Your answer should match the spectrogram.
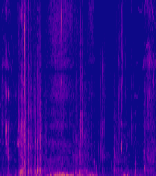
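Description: Crisp, crackly crunching of potato chips being bitten and chewed, a rapid irregular series of sharp bites with no voices over them.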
